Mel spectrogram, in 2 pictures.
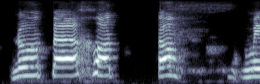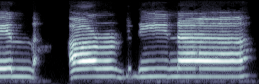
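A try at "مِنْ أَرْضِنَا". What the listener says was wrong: Ya, A-nya ya begitulah. Ya, masih ketebelan.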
